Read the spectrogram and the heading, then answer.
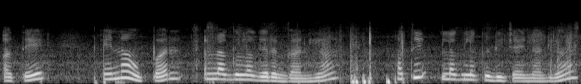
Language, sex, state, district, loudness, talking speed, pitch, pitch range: Punjabi, male, Punjab, Kapurthala, -16 LUFS, 125 wpm, 215 Hz, 170-250 Hz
